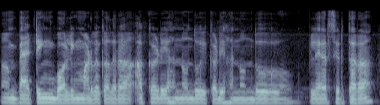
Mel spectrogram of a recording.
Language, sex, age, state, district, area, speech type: Kannada, male, 18-30, Karnataka, Bidar, urban, spontaneous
